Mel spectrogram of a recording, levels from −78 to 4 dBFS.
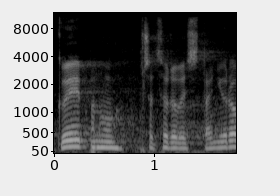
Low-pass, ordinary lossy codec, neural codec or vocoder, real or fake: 10.8 kHz; MP3, 64 kbps; vocoder, 48 kHz, 128 mel bands, Vocos; fake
